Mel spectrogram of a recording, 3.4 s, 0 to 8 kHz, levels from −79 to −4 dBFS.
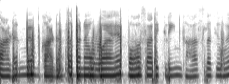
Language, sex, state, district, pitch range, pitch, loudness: Hindi, female, Himachal Pradesh, Shimla, 200-220 Hz, 210 Hz, -21 LUFS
